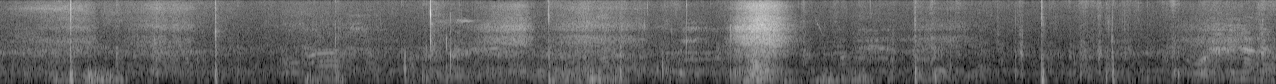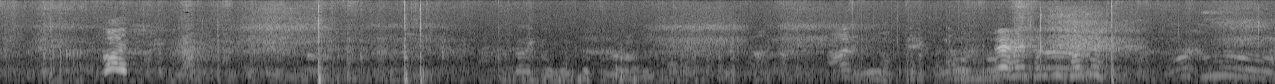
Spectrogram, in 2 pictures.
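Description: Young men shout and call out to each other across the field.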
